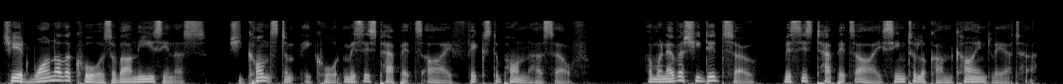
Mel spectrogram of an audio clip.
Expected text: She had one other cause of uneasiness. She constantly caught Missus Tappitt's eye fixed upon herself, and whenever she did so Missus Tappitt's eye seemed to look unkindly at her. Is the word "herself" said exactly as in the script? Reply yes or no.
yes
